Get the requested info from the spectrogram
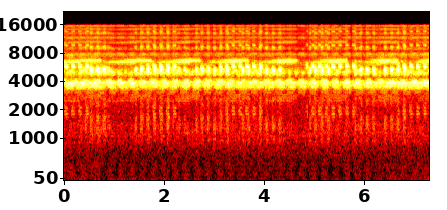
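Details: Japanese garden in autumn before dawn, many insects singing together: high continuous ringing notes mixed with fast repeated pulses, a dense even chorus without other sounds.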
